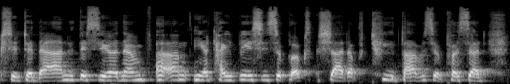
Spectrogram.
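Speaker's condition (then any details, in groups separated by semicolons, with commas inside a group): Deafness; deaf since childhood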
